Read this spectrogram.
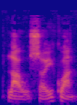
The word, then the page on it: LAU4 SEOI2 GWAN3: Cantonese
